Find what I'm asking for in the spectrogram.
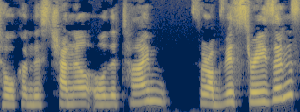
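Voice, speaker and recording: A woman speaks at a fairly quick pace with an Italian accent and ordinary pitch variation. The recording is very clean, with a silent background and a dry, close sound with no echo. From Italy, Tuscany (near Florence). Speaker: sewing and knitting vlogger. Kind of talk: casual chat to camera.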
